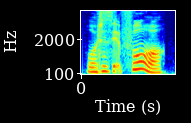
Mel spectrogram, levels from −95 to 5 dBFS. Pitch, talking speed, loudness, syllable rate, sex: 230 Hz, 255 wpm, -14 LUFS, 5.3 syllables/s, female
